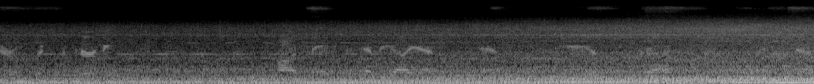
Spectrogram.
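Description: CN freight train's diesel locomotives approaching: a low rumble that grows steadily louder.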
